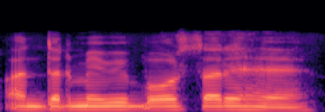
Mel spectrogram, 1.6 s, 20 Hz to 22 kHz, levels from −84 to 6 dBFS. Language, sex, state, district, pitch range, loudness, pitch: Hindi, male, Tripura, Dhalai, 120-125 Hz, -16 LUFS, 125 Hz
